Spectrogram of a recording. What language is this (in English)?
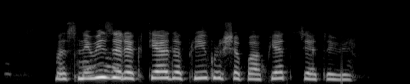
Pashto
